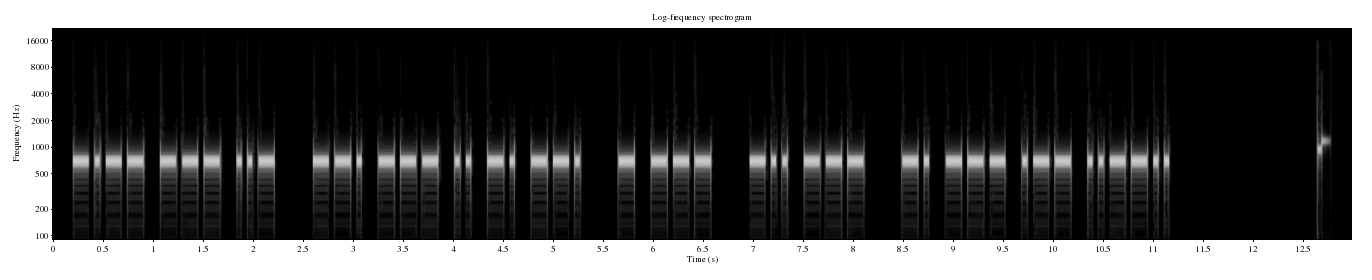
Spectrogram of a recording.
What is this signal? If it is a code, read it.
Morse code, heard as a keyed tone, about 21 wpm, 700 Hz. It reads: YOU GOING TO DO NOW?
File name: practice / 22wpm / Sentences with 3-Word Phrases - 22wpm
